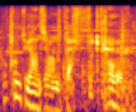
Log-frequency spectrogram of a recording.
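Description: An actor in a radio play as a gallant, evasive wandering apothecary and charlatan. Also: male voice, deep voice, sing-song, normal speed. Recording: noisy ambience around the voice.

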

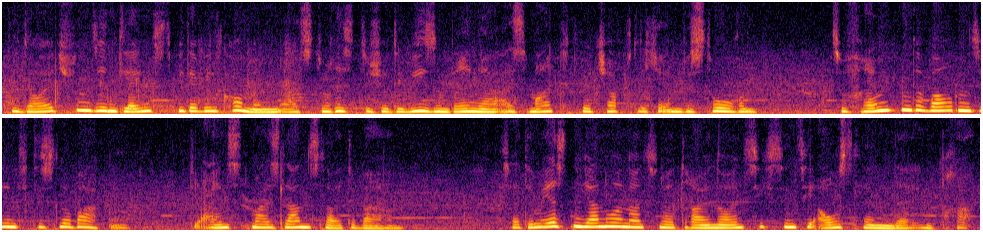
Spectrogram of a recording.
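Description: Woman narrating a radio feature, mellow voice. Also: medium pitch, normal speed, dull audio, slight background noise. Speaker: documentary narrator.

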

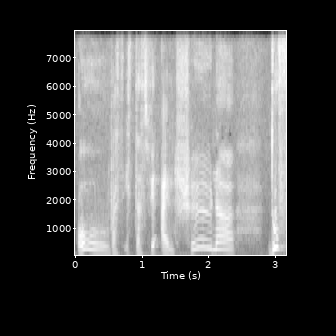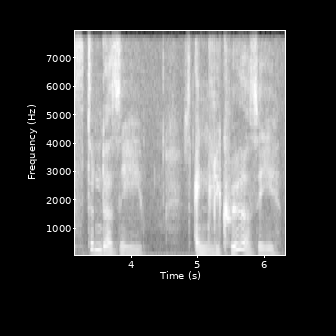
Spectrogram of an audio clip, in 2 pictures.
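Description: A tiny, impish male kobold for a children's radio play, very high and swooping wildly in pitch. He is childlike and boastful, stammering with tipsy excitement and slipping into sing-song rhymes. The old recording carries some hiss. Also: takes it slowly, full character voice. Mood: relishing.

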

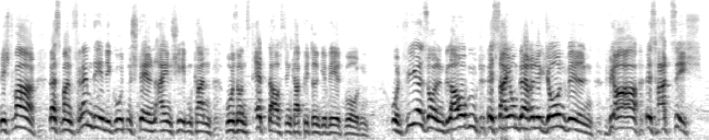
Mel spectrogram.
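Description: A high-pitched male voice plays a cautious burgher in an old radio drama. He complains theatrically, with wide, animated swings in intonation, always fretting and wary. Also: normal speed. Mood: grumbling, indignant. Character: cautious, grumbling Flemish townsman worried about the Inquisition. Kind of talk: 1940s German radio play acting. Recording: vintage 1949 radio drama recording.

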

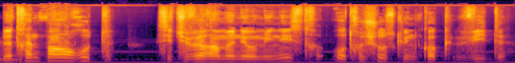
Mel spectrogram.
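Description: A man's voice: fairly high pitch, steady tone, a little slow, bright, forceful tone. A man playing a grave, urgent agency chief in a science-fiction audio drama, serious and pressing in manner. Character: grave, urgent male agency chief briefing his agent.

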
